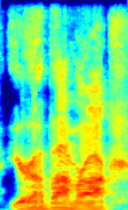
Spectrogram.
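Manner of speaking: put-on gruff boxing trainer voice. Imitating a boxing trainer character from a film series: Mickey voice from Rocky. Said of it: "I want Mickey from the Rocky series".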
